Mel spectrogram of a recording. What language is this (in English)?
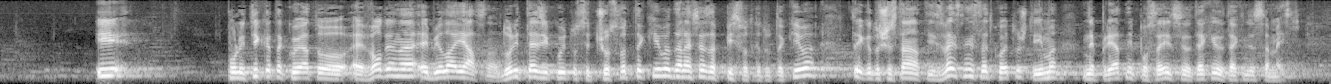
Bulgarian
